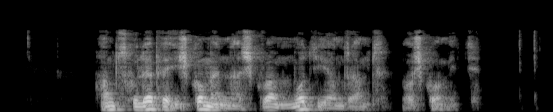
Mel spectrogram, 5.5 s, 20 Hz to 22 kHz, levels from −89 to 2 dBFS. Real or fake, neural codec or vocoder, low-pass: real; none; 7.2 kHz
